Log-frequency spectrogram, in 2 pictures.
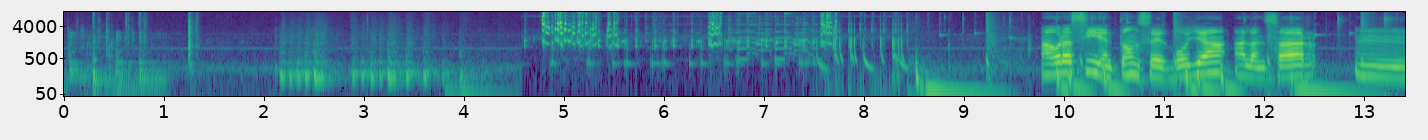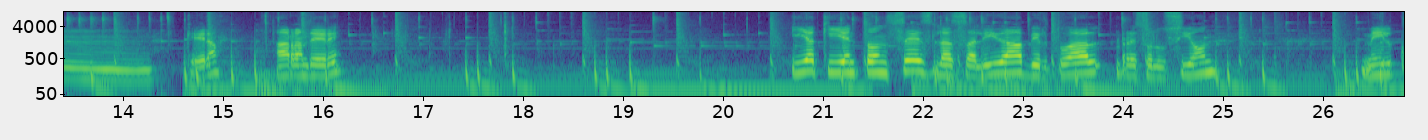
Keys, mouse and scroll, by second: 0.0-0.7 typing, 1.2 Return, 15.2-16.4 typing, 17.0 Tab, 17.8 Return.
